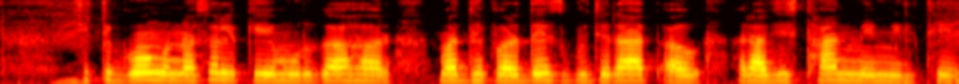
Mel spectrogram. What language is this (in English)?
Chhattisgarhi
